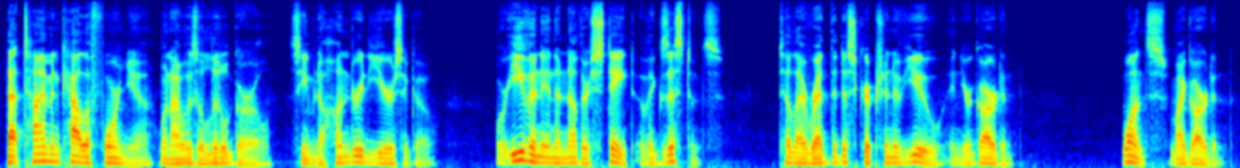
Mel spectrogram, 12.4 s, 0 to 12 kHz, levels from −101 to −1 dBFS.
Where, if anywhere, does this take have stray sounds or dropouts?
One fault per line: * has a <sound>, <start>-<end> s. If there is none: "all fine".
all fine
